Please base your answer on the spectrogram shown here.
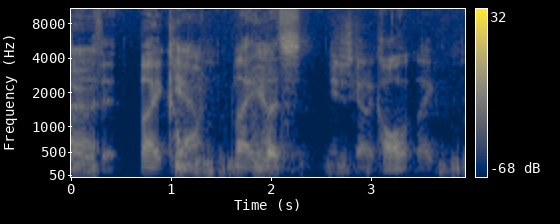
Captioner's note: none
